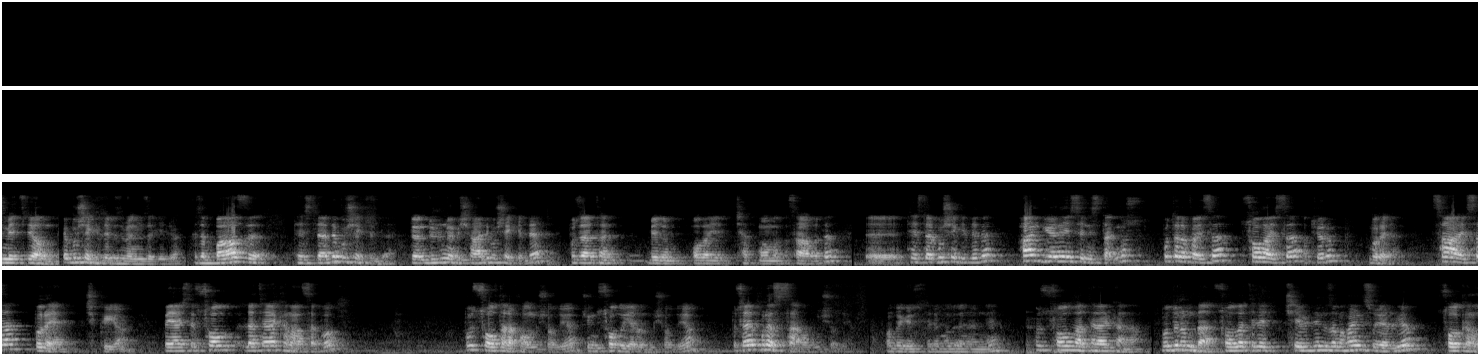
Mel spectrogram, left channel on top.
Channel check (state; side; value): silent; left; digital silence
